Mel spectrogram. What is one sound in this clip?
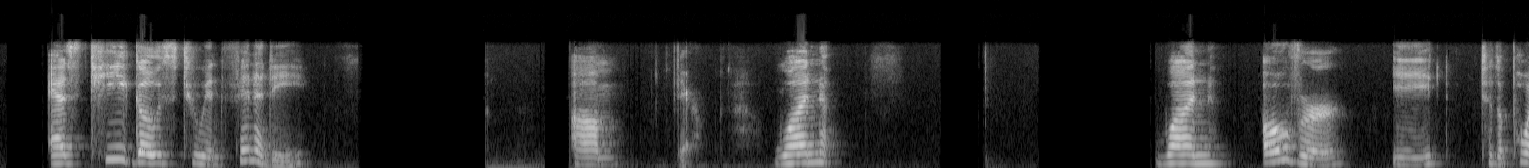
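A man explains calmly, heard close through a microphone.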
